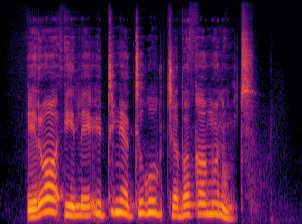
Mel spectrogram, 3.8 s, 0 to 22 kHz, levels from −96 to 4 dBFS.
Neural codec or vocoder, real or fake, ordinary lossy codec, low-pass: codec, 44.1 kHz, 1.7 kbps, Pupu-Codec; fake; none; none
